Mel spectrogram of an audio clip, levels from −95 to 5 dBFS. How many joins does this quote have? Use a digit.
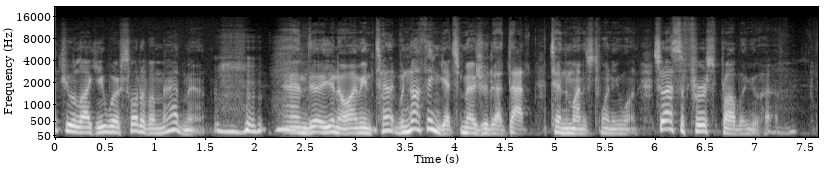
0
